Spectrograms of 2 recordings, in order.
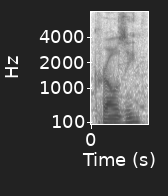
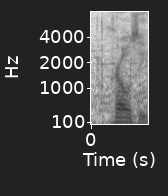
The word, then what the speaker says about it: Krause: And his first pitch is called a ball, and that is to Grant Krause. I was told to pronounce it Krause, so I hope I'm right.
